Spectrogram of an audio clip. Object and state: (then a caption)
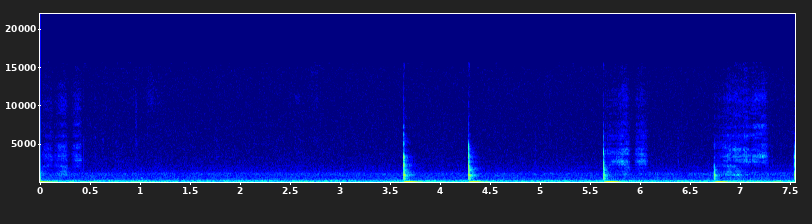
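Chalk tapping and scratching on a chalkboard. A hand writes and circles numbers with a white chalk stick on a small, solid, wood-framed flat chalkboard. Soft chalk scratching runs over a steady low hum, broken by several sharp, bright taps of the chalk against the board.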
